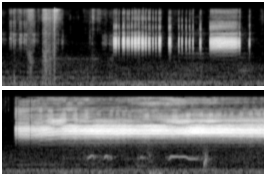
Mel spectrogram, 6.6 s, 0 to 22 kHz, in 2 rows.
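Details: Cicada picked up from a sidewalk in 2020 and about to be released; broken bursts of clicking buzz build into a loud, continuous, shrill high-pitched drone, with faint whistled notes in the background.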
